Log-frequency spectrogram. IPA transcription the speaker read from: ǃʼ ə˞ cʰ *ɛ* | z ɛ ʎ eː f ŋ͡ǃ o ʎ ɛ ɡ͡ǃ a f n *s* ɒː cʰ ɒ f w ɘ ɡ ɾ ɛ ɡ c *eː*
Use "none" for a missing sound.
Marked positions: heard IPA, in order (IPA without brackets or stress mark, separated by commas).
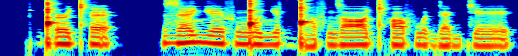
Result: ɛ, z, eː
